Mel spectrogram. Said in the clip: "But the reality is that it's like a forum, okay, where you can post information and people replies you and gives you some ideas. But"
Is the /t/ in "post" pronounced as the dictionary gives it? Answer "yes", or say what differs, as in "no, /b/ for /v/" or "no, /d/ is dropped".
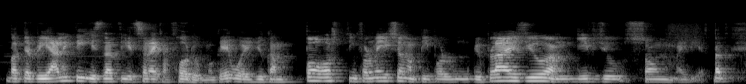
yes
